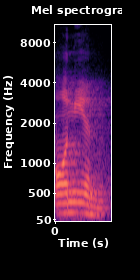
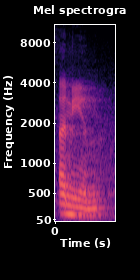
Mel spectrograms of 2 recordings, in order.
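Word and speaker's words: onion: इट्स नॉट ऑनियन, इट्स अनियन।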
